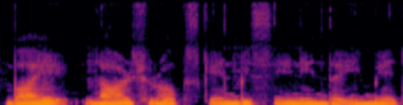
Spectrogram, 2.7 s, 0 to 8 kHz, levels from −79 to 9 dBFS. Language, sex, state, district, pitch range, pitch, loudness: English, female, Arunachal Pradesh, Lower Dibang Valley, 170-180 Hz, 175 Hz, -17 LUFS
